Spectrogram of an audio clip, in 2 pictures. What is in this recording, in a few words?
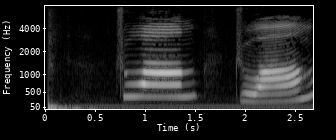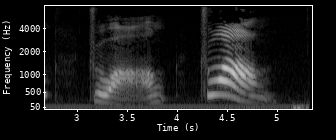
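"zhuang", Mandarin Chinese pinyin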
